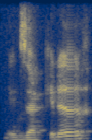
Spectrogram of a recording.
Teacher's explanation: The important thing is that my zek syllable is stressed. If I have a little bit of a U, executive versus executive, it doesn't really matter so much what this vowel says. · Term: second syllable stress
